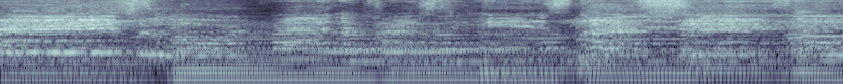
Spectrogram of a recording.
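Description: Church choir singing a hymn with instrumental accompaniment, sustained bass notes that change every second or so.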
